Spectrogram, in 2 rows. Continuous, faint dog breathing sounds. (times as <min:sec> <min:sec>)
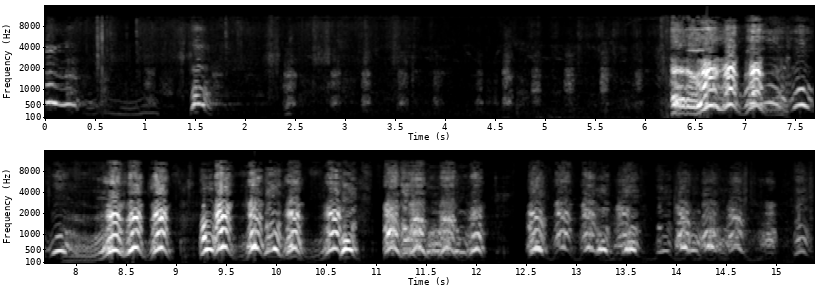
0:01.8 0:06.2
